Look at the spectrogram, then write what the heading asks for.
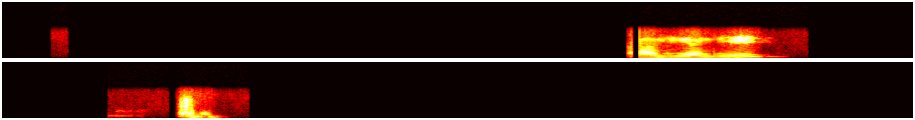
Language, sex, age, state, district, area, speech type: Dogri, male, 30-45, Jammu and Kashmir, Reasi, rural, conversation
